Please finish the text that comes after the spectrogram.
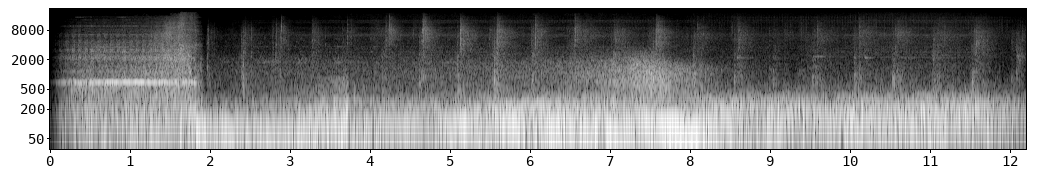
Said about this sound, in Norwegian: Klikkende hæler.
